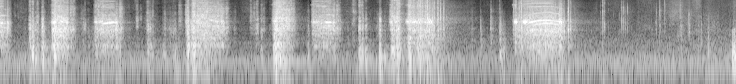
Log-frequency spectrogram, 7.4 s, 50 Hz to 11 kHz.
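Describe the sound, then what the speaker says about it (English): An impact-style power tool with a 19mm socket zips lug nuts off the wheel of a 2003-2007 Honda Accord V6, several quick close whirring bursts with clinks and pauses between them. "Using a 19mm socket, remove the 5 lug nuts."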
